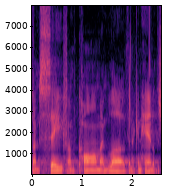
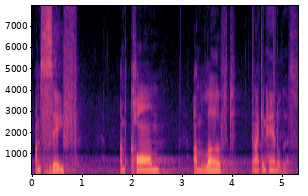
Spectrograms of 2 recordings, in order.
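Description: First: Softer, gentle coaching voice; soft reassurance. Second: Said in the usual way. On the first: Retold or imitated. Katie guiding panicking niece through the truths, soft. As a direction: coax a frightened child calmly. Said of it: "And she's like". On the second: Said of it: "And it just said".

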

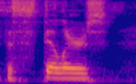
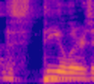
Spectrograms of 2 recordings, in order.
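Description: First: "Stillers" slowed, with a short i; Pittsburgh pronunciation. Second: Said in the usual way. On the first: Shown as a demonstration. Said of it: "when you get into the heart of Pittsburgh". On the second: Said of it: "It's not the Steelers".

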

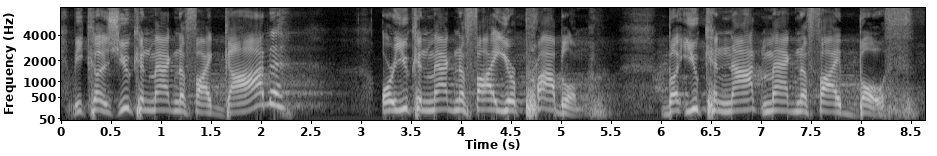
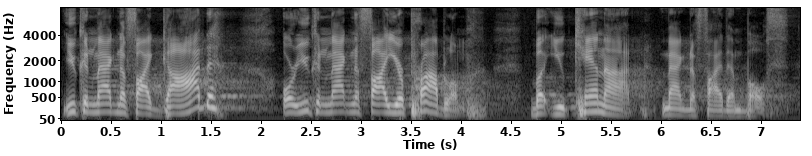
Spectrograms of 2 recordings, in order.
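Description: First: Loud first take of the point; emphatic preaching. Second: Pastor repeating the point gently; calm repeat. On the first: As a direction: punch GOD and PROBLEM, loud and high. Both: Shown as a demonstration. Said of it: "I'll say it again".

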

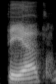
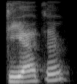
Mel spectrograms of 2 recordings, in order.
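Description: First: "theater" tried the French way, like "tay-AH-tr"; "theater" with a French-style ending, as a question; second pronunciation attempt. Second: "theater" tried as "tee-AH-ter", questioning rise; "theater" as "tee-AH-ter", higher, asking if it's right; accented pronunciation attempt. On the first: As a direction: say "theater" as a French-sounding guess, rising. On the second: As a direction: say "theater" unsurely with a T for the TH. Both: Shown as a demonstration. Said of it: "words that I might say wrong".

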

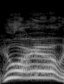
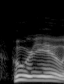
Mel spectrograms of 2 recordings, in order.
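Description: First: High, strained mock shout; hammed-up yell, far above normal pitch; Simon's speech. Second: Raised, louder mock demand; Simon's speech. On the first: Imitating Simon rallying the saviors, hammed-up high shout. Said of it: "That sort of speech". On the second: Imitating Simon challenging the saviors, mildly raised speech. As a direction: call it out, lightly acting the character. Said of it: "Simon starts to, like".

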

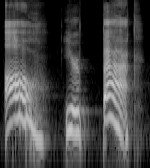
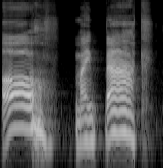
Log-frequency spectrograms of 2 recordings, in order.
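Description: First: Echoed moan. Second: Drawn-out groan of pain. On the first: Creatures echoing the queen's backache, moaning. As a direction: moan back in sympathy. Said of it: "They moan". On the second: Queen of the underworld in pain, groaning. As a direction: groan it from an aching body. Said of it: "Ereshkigal groans". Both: Acted.

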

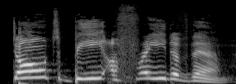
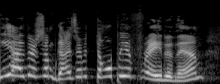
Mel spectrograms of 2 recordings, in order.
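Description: First: Solemn God reading. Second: Offhand casual God. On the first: Acted. God's command, read slowly. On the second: Pretend.

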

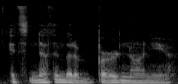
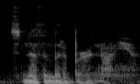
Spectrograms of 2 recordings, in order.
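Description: First: Said in the usual way. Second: Faster, softer whisper of it's nothing but a burden on you; whispered repeat. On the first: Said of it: "spoken then repeated whispered". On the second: Real, not acted. Speaker repeating to listeners baggage is a burden, whispered. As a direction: whisper it again, quick and close. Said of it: "repeat as whisper".

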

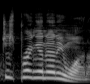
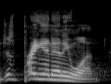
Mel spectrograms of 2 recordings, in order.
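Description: First: High, loud exasperated "Just bring in anyone"; exasperated host. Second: Loud, firm "Just bring in anyone" read as the host's order; loud command. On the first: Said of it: "She goes". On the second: Host orders servant, scripture read. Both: Acted.

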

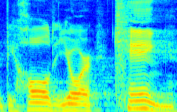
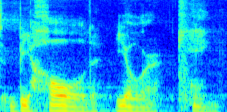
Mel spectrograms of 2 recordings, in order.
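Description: First: Slow, firmer Behold your king with the weight on king; emphatic reading. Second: Very slow and hushed Behold your king, softer; solemn reading. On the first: Preacher stressing that Pilate presents a king, slow and firm. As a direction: press king home, no longer just the man. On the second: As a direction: lay it down quietly and let it hang. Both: Acted. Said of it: "Not just the man".

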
